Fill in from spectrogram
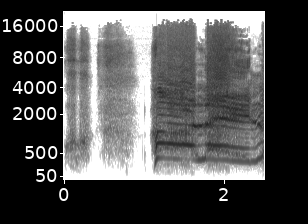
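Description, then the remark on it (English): A man lets out a loud, sustained scream of "Hallelujah!", rising sharply after a couple of brief breathy noises and holding strong for over a second before cutting off. He is shouting from a vehicle driving down US 19 to make distant construction workers look. “I would just scream it.”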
